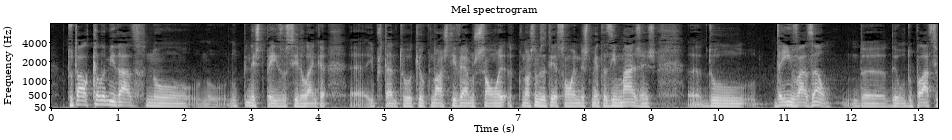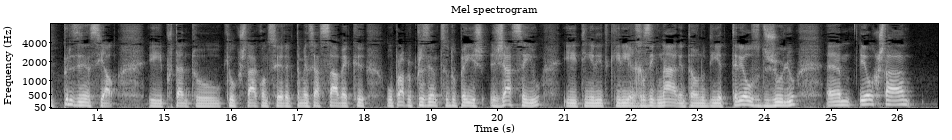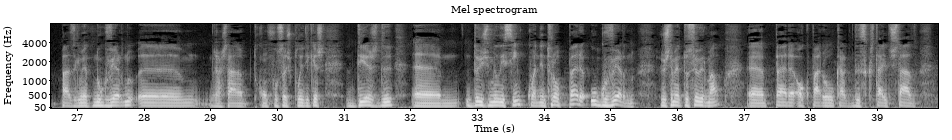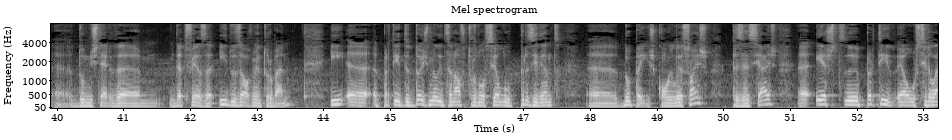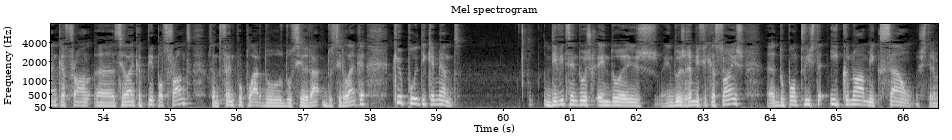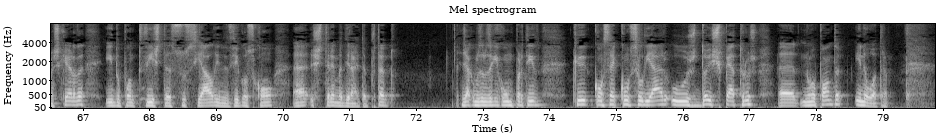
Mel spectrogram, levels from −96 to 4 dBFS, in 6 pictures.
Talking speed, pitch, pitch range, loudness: 140 wpm, 115 Hz, 105-130 Hz, -14 LUFS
